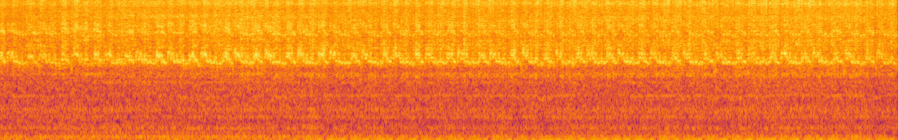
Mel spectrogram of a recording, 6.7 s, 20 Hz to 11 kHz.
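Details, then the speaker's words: Chevy 283 V8 idling warm: constant high, rough scraping squeal; owner suspects the pulley scrubbing against the side of the pump, not fatal and likely to stop eventually; unconfirmed. "this uh pulley could be scrubbing up against the side of that pump which I've seen them do before but it's not fatal it's just be annoying till it stops"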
